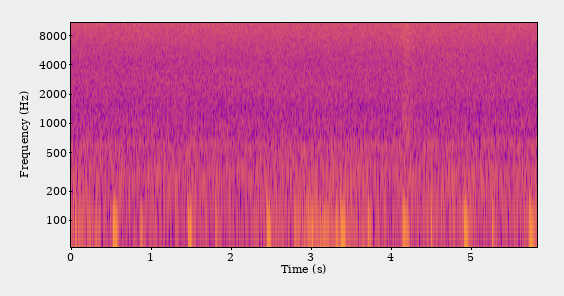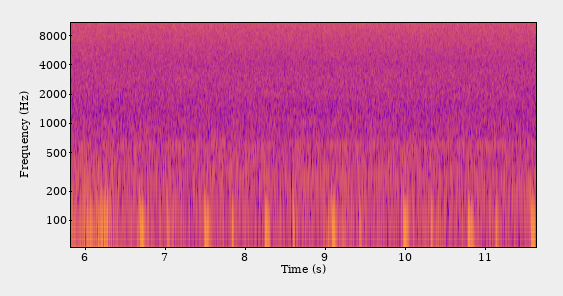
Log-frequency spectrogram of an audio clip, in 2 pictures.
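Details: The person's own recorded heartbeat, heard as steady low thumps at about 60–70 a minute under soft white noise in a sleep-aid recording; a regular, normal heartbeat.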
